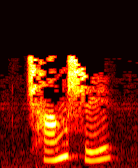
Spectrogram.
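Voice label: "常识", Mandarin Chinese; chinese flashcards; hsk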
